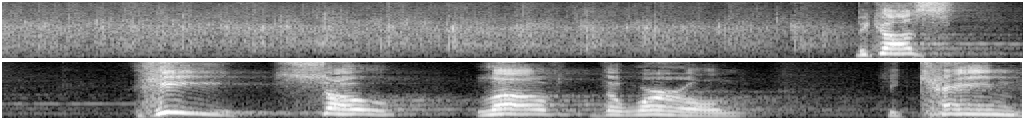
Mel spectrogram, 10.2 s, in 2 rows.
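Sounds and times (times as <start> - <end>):
audience clapping hands: 0.0 - 4.6
speech: 4.3 - 4.8, 5.8 - 8.9, 9.5 - 10.1.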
